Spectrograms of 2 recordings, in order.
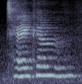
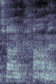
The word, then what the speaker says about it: Tutankhamun: Do you know how to pronounce it? No, I don't. Tutankhamun. Can you make an effort or stab at that? Tutankhamun, I believe is how it is.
